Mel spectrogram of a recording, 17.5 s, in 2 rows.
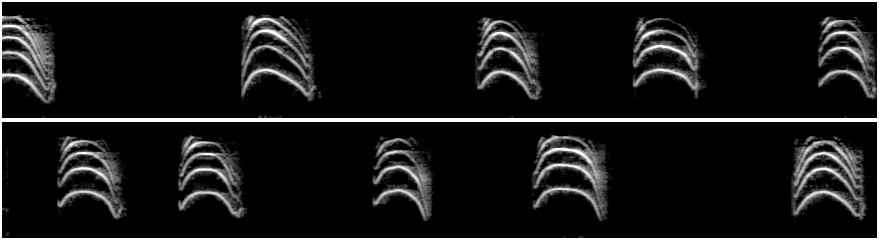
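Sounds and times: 
kitten meowing: 0.0s - 0.6s, 2.4s - 3.2s, 4.8s - 5.4s, 6.4s - 7.0s, 8.2s - 8.8s, 9.4s - 10.0s, 10.6s - 11.2s, 12.5s - 13.1s, 14.1s - 14.8s, 16.7s - 17.4s.

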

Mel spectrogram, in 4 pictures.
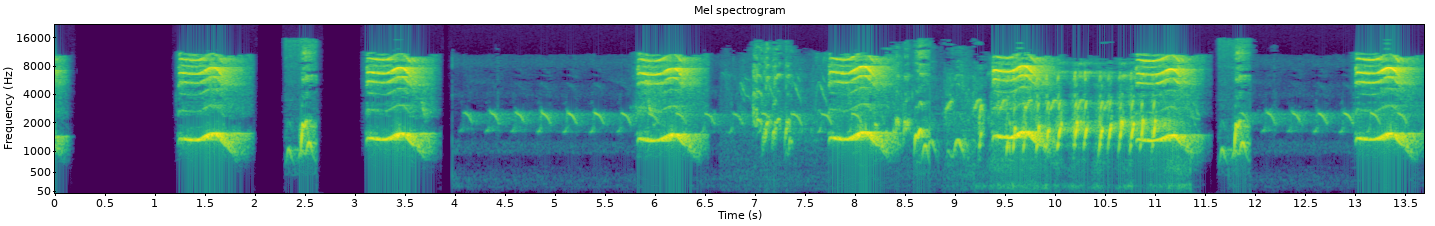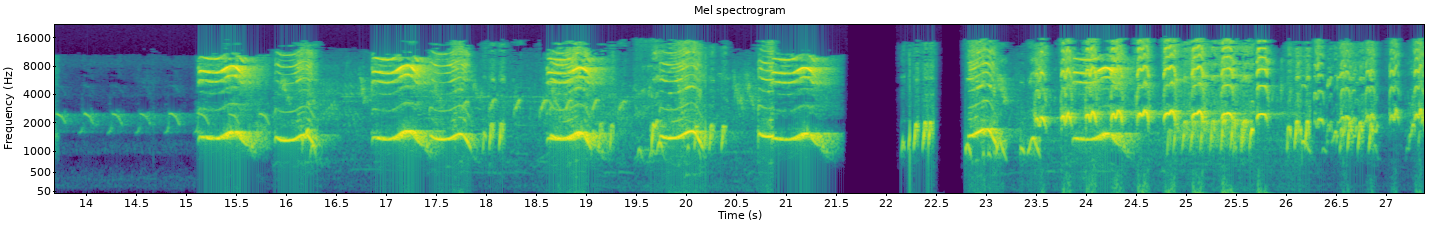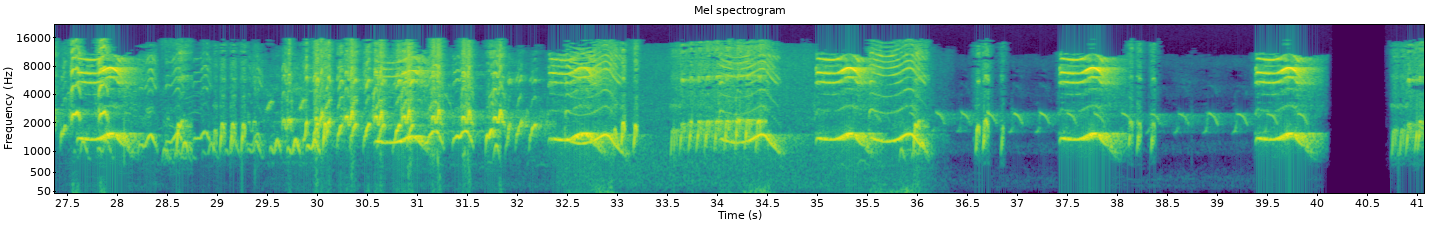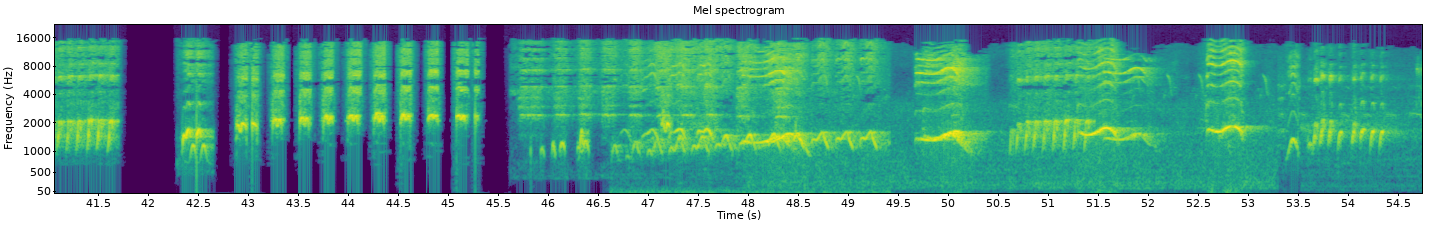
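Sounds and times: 
cuckoo calling: 1.3s - 21.6s, 22.2s - 40.1s, 42.3s - 54.7s.

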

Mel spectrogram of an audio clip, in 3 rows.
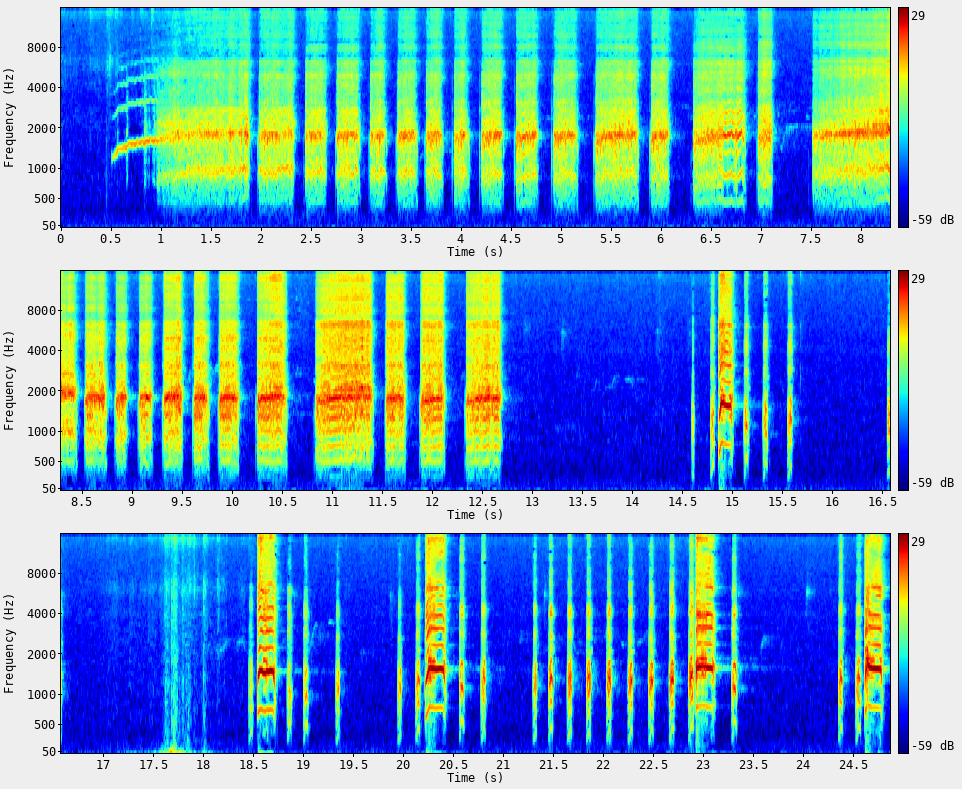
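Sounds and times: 
hen clucking in a coop: 0.5s - 12.7s, 14.6s - 15.7s, 18.4s - 23.4s, 24.4s - 24.8s.

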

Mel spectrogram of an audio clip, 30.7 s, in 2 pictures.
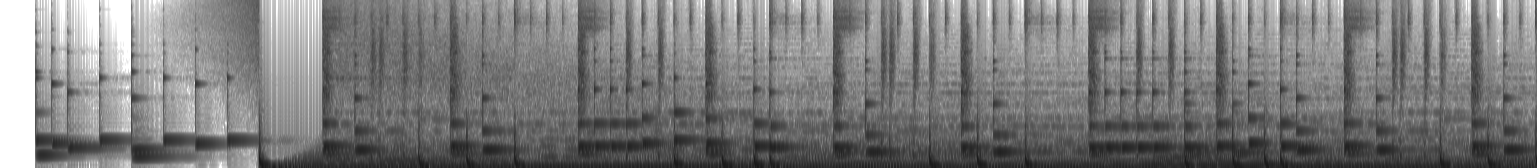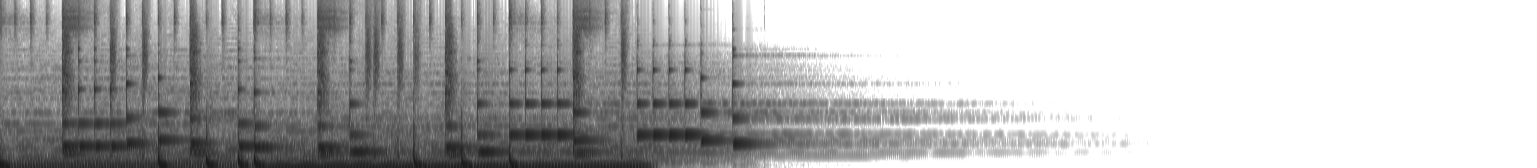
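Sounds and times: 
marimba ringtone: 0.4s - 2.6s, 3.2s - 23.4s.

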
